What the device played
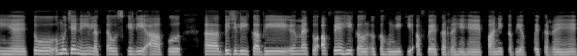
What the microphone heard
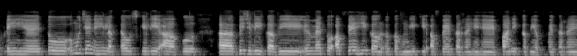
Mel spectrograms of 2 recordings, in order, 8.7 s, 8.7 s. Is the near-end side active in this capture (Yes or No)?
No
